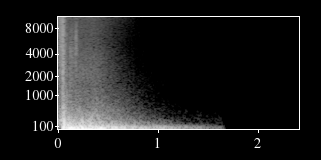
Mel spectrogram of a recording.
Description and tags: Pop down impact 1-2.Without attack(4lrs,mltprcssng)
Normal swish hit sound. Enjoy it. If it does not bother you, share links to your work where this sound was used.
